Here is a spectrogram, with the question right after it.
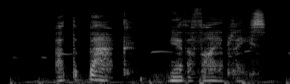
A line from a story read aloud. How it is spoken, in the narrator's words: Rosalind whispered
